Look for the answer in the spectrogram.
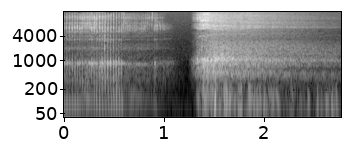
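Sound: voice imitating snoring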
